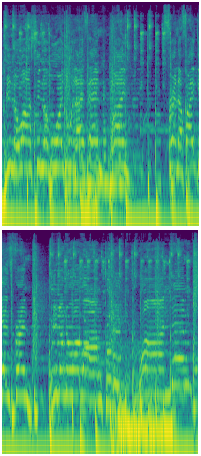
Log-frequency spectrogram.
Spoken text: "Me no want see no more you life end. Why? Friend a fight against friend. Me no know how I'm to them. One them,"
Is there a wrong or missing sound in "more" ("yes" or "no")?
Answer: yes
